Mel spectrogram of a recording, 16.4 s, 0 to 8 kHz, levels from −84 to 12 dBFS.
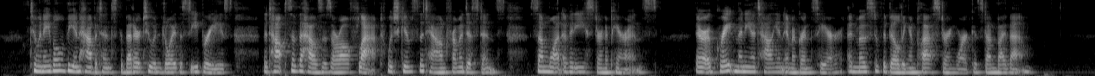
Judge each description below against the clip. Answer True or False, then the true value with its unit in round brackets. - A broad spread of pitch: False (2.5 semitones)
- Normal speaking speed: True (185 wpm)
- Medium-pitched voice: True (170 Hz)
